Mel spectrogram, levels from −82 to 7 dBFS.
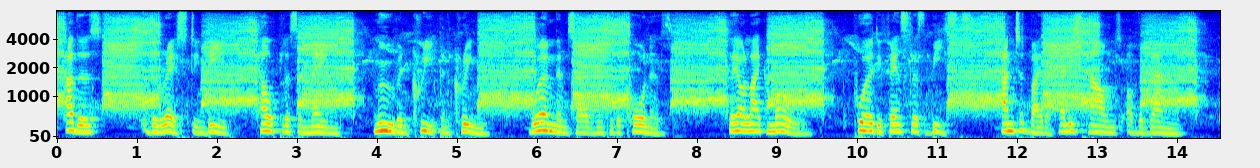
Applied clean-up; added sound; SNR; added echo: none; Bird; 3 dB; none.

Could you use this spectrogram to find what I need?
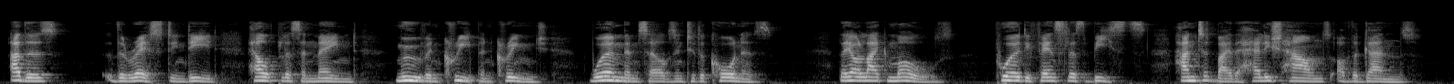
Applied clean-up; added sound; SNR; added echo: none; none; none; none.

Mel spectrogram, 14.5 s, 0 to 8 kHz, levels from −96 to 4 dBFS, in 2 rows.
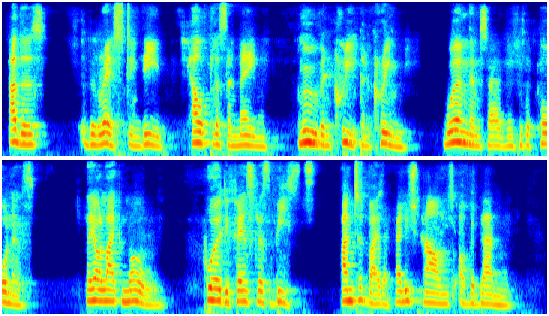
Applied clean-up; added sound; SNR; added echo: neural mask model Resemble Enhance denoiser.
